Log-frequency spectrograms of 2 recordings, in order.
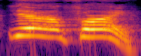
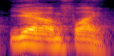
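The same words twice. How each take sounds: First: High, chipper yeah I'm fine; breezy lie. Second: Said in the usual way. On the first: Retold or imitated. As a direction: cheerfully pretend all is well. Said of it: "What do I tell him?". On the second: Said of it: "What a frickin' moron".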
